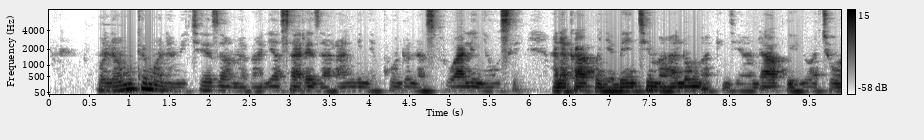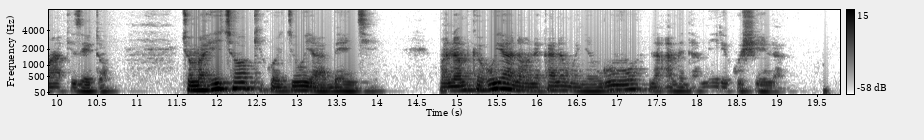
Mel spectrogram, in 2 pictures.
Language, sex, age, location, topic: Swahili, male, 18-24, Kisii, education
